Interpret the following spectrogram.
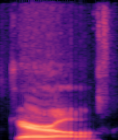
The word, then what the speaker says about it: Geralt: Is he Geralt? I think it's Geralt. I have not actually seen that. I'm going to nod my head and smile. But you have people named Gerald. So Geralt's name is spelled Geralt. You hear them pronounce it Geralt. Yeah. But in my mind, I see the word Gerald with a T, so like, it's just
